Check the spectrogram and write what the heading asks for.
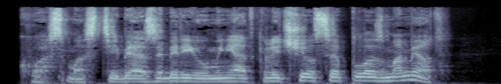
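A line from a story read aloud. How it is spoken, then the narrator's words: Soldier exclaiming. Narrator (Russian): воскликнул боец, идущий последним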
